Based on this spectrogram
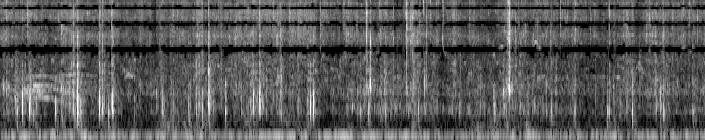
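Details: Three-day-old Coturnix quail chicks giving short, faint peeps in scattered bursts, some in quick pairs, against a steady low hum and clicking background noise.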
